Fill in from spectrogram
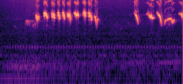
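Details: House finch (Haemorhous mexicanus) song, St Joseph/Elkhart County, Indiana: a quick, jumbled run of high warbled notes rising and falling, with buzzy slurred phrases, in two bursts separated by a short pause.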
